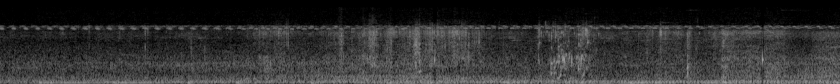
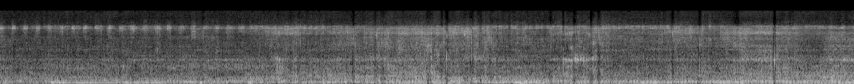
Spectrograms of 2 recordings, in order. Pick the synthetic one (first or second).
second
